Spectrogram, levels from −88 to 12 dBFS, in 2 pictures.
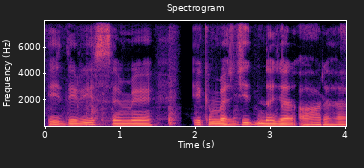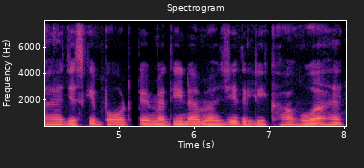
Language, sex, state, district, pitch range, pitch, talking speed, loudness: Hindi, male, Jharkhand, Ranchi, 110-125 Hz, 120 Hz, 125 wpm, -18 LUFS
